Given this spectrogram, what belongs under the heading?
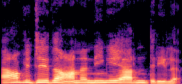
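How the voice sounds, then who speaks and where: Cartoon role: woman doing a grumpy young businessman, lowish dark mellow voice, irritable. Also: fairly quick, lightly acted. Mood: irritated. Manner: irritable, offhand, dismissive. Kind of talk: cartoon voice acting.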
